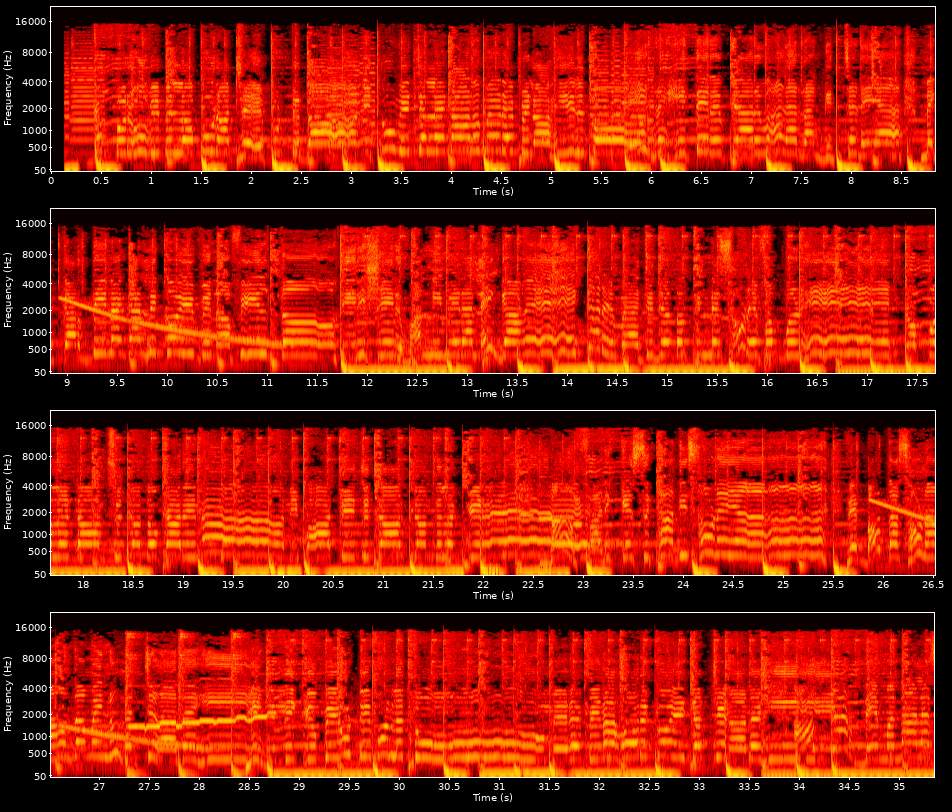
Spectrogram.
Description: Dance Punjabi Ringtone

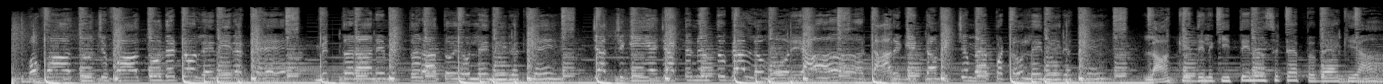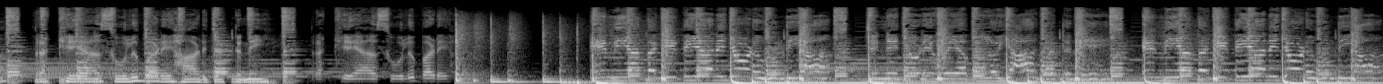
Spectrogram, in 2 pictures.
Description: Desi Punjabi Ringtone

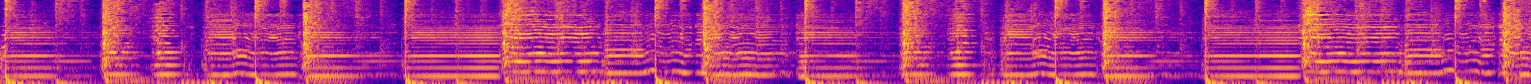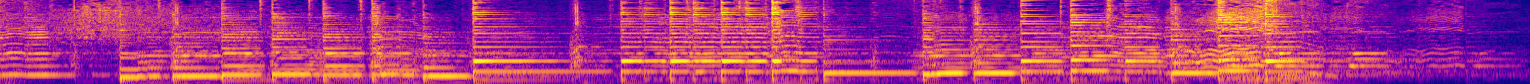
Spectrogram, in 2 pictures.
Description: Instrumental Tone, Telugu

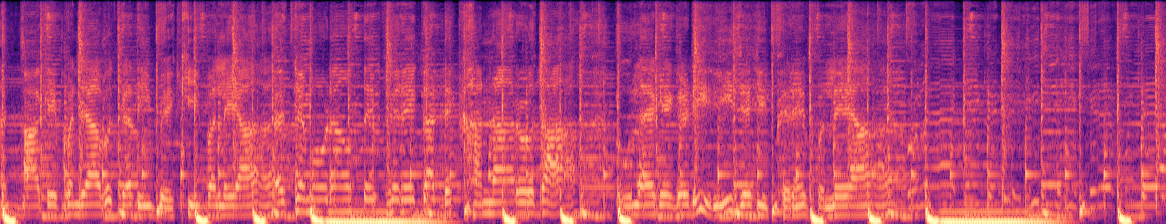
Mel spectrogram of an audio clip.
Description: Punjabi Beats Ringtone

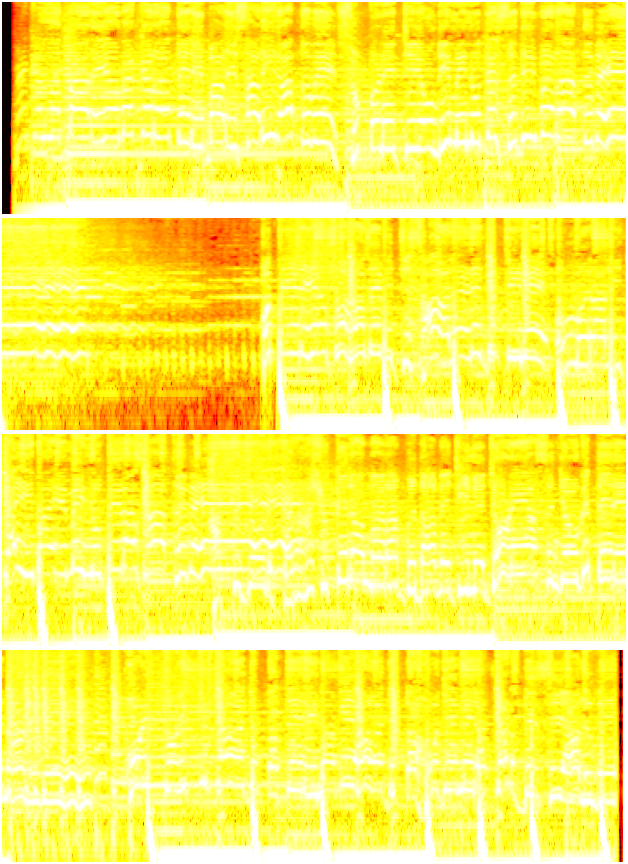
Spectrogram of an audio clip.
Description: DJ Punjabi Ringtone

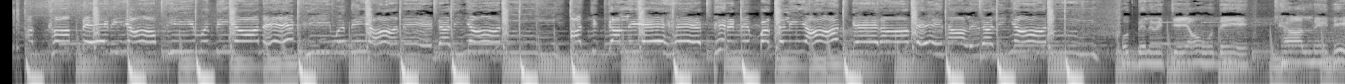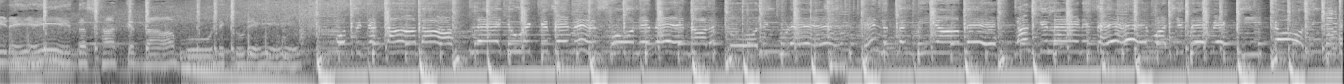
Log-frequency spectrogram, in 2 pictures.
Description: Desi Punjabi Ringtone

